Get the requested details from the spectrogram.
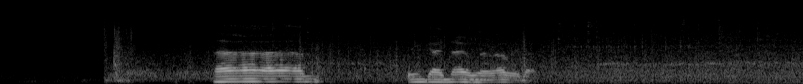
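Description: Wind howls in a snowstorm.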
